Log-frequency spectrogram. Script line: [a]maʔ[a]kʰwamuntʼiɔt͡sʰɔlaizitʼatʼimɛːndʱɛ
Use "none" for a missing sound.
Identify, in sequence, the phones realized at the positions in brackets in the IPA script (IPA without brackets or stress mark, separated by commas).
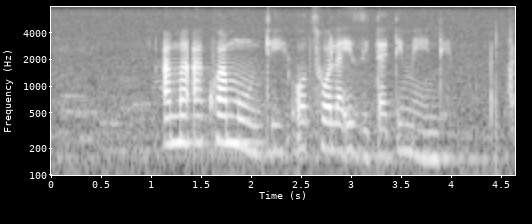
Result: a, a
